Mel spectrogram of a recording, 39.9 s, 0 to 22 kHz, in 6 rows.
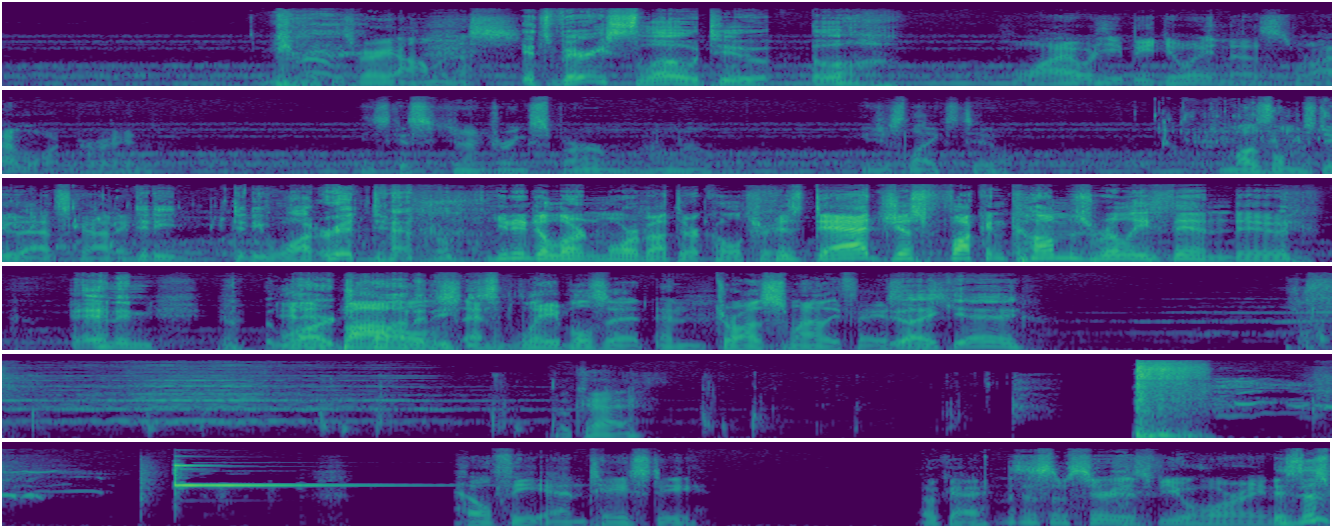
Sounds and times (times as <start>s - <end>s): Ding: 34.1s - 35.5s.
